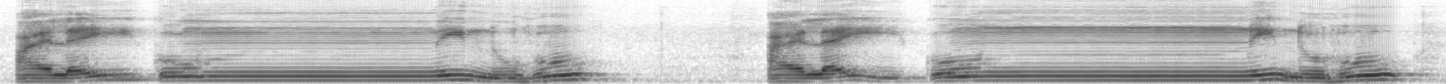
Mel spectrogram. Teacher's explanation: میم ساکن کے بعد جب بھی دوسری میم آتی ہے تو وہ میم مشدد ہوتی ہے، اور اس میم کو ہم نے غنہ آنے کی آواز دے کر پڑھنا ہوتا ہے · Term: ادغام شفوی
